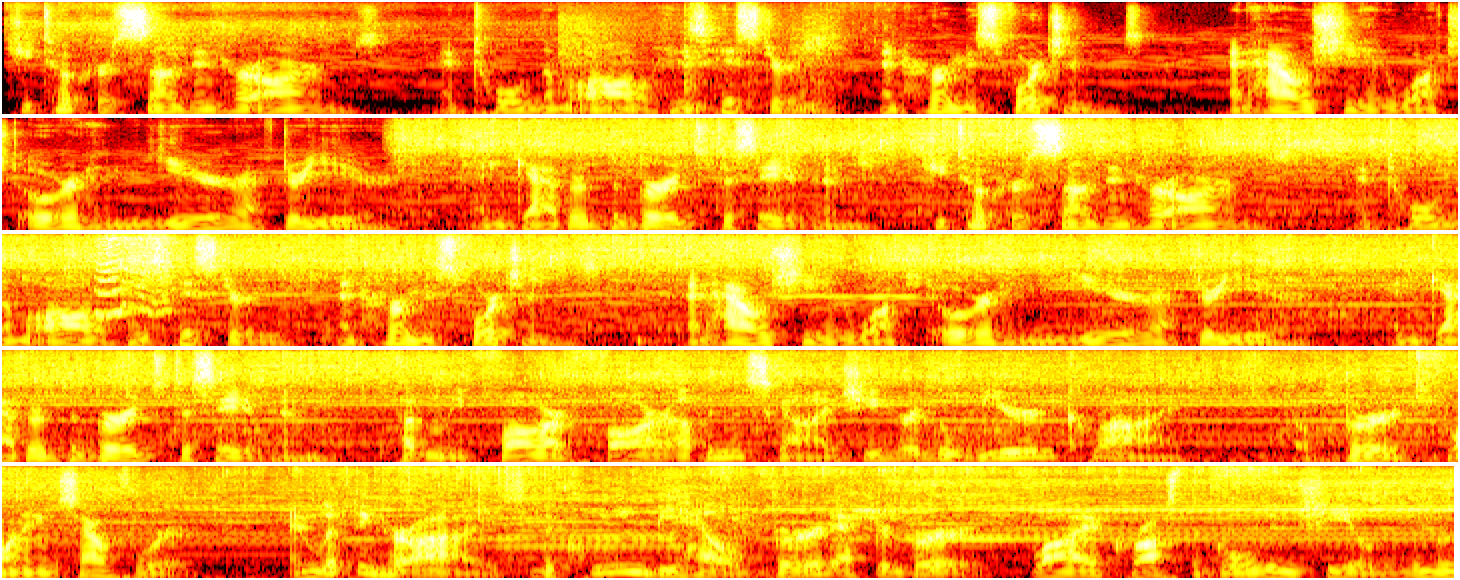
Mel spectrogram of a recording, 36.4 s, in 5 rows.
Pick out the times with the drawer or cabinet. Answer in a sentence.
You can hear the drawer or cabinet from 2.8 to 4.2 s, from 15.0 to 15.4 s and from 32.6 to 33.1 s.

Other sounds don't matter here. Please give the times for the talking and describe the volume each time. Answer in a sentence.
You can hear the talking from 0.0 to 36.3 s, at a steady volume.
